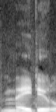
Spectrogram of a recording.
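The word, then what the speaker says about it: Maidu: morning i stayed at maydoo lake i guess that's how you pronounce the m-a-i-d-u they do lake last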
